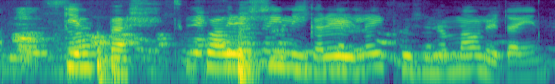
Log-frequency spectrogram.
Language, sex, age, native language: Icelandic, female, 11, Icelandic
